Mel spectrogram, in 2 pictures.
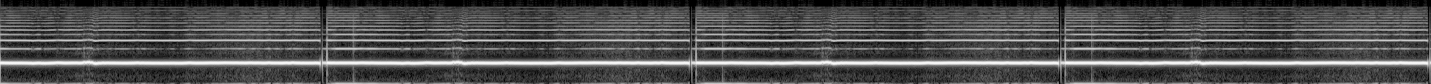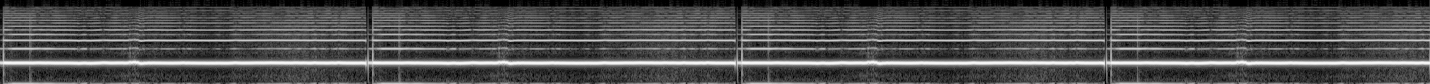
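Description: Very loud, harsh electronic beep tone held steady without a break, with a short click about every three and a half to four seconds.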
